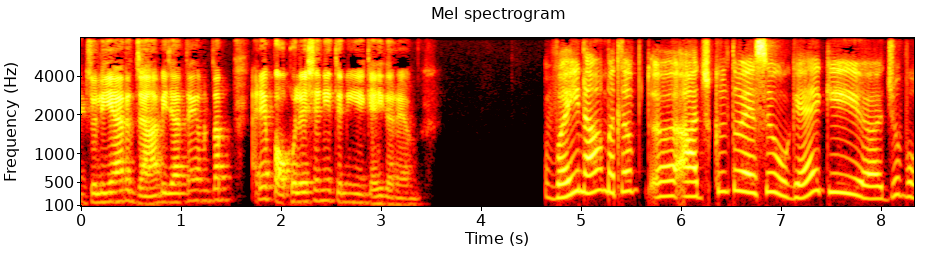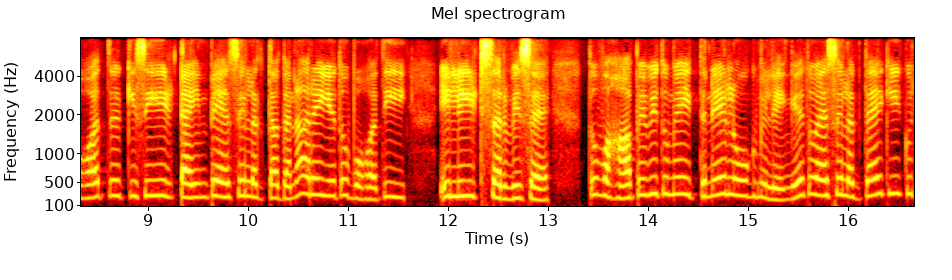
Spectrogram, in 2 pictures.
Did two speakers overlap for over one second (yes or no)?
no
